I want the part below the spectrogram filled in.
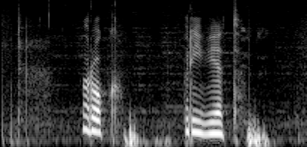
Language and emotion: Russian, neutral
